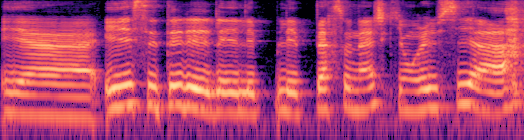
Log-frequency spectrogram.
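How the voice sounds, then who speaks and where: This is a woman speaking at a fairly low pitch. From France, with Colombian family. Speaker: travel magazine presenter. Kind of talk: promotional interview. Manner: hesitant, many fillers.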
